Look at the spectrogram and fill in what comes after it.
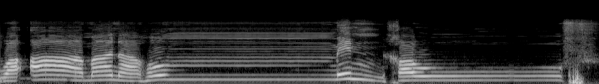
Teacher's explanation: اب یہاں پہ جو ہے دیکھو ایک لال ہے بس، میم، میم کے بعد میم جی آیا تو یہاں پر غنہ کر کے پڑھیں گے، نون میں غنہ نہیں ہوگا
